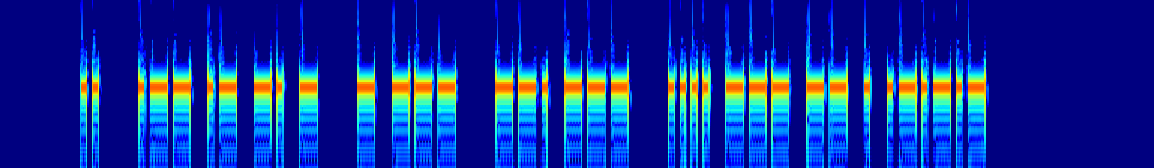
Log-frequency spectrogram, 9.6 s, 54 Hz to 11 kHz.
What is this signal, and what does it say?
Morse code, heard as a keyed tone, about 25 wpm, 700 Hz. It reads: I WANT TO GO HOME.
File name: practice / 25wpm / Sentences with 3-Word Phrases - 25wpm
